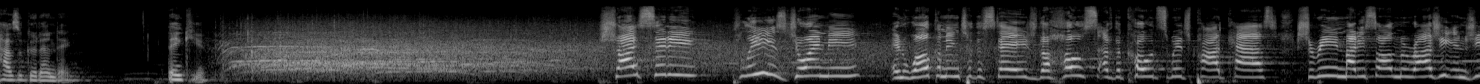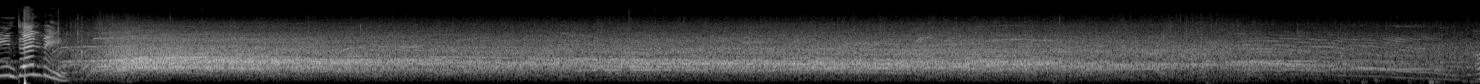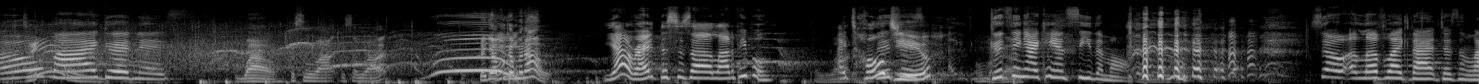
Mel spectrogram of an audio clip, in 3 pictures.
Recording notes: Live From Chicago.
